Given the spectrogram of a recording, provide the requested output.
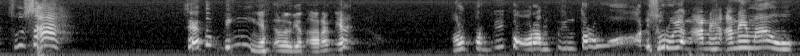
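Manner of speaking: high-pitched, incredulous preacher's complaint; exasperated preaching. Real, not acted. Preacher chiding people who obey orang pinter, high and exasperated. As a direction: marvel at how contrary people are.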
